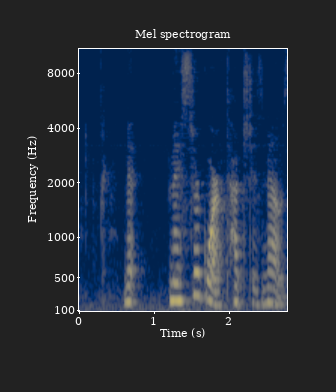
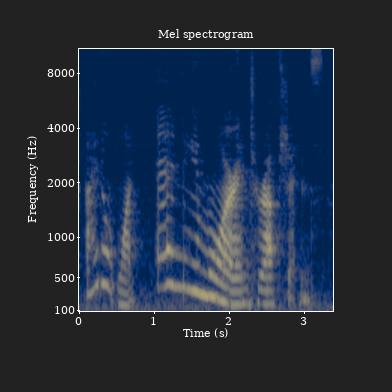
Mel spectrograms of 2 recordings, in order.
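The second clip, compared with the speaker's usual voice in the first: a stern teacher figure, pitched up; Mister Gorf; 6 semitones higher than usual. A narrator's reading.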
